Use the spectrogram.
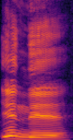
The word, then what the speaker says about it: энне: Так же прочитай, «эн» прочитай. А нужно говорить «энне», потому что вот, смотрите, редуцированный гласный. Мы потому что так говорим «энне», «энне», не «эн», «энне», «ширя», кстати, со звуком «ш», не смягчайте его, где не нужно.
